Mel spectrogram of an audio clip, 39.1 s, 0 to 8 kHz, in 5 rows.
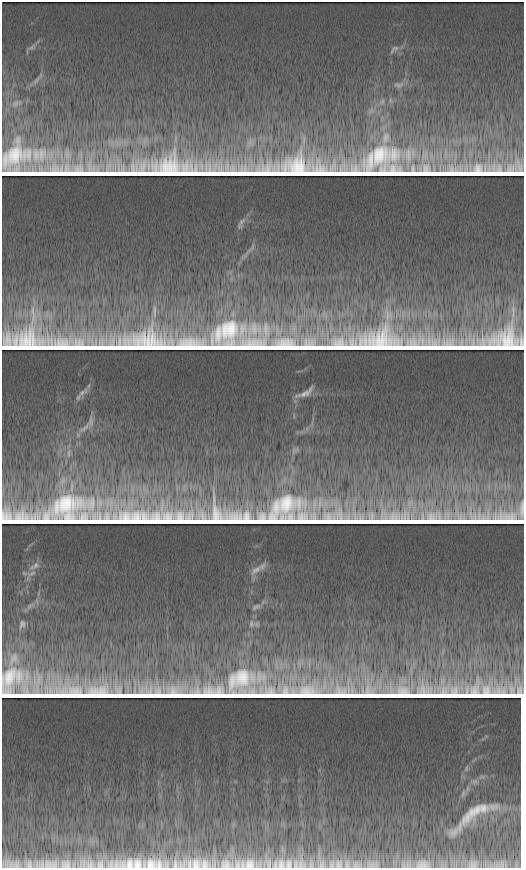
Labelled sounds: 0.3	0.7	humpback whale, 1.7 to 4.4 kHz
5.8	6.1	humpback whale, 1.5 to 4.2 kHz
11.3	11.7	humpback whale, 1.6 to 4.7 kHz
16.7	17.1	humpback whale, 1.7 to 4.6 kHz
20.0	20.4	humpback whale, 1.8 to 7.6 kHz
23.8	24.1	humpback whale, 1.7 to 6.2 kHz
27.2	27.6	humpback whale, 1.8 to 4.4 kHz
38.1	38.9	humpback whale, 0.80 to 4.3 kHz

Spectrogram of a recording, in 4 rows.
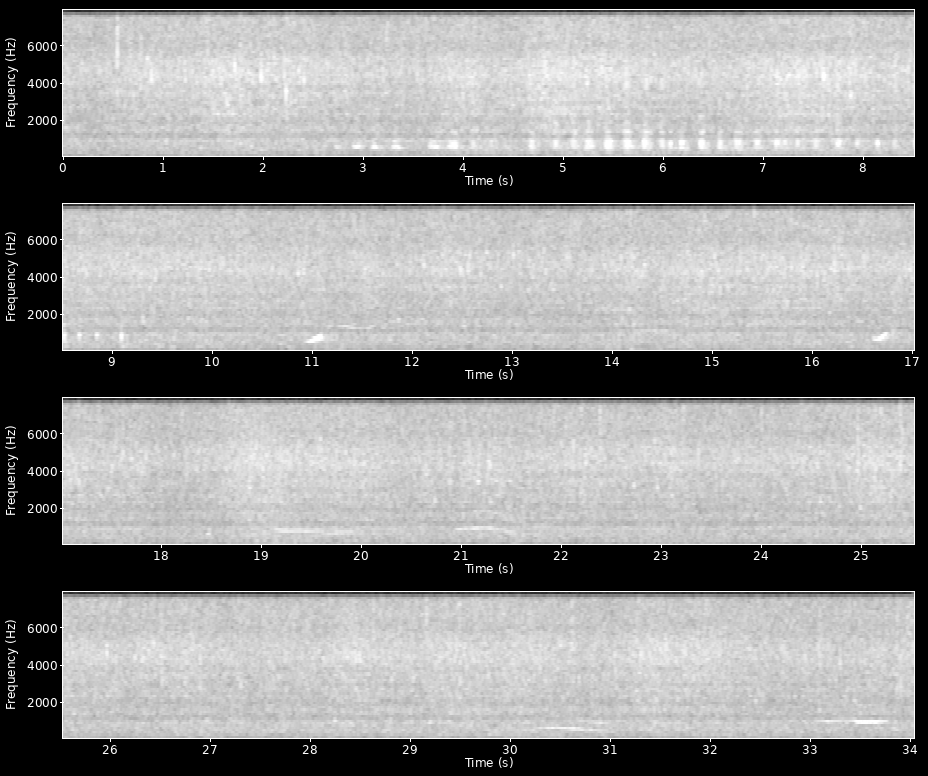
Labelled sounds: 11.2	11.6	humpback whale, 1.2 to 1.4 kHz
14.2	14.6	humpback whale, 1.0 to 1.2 kHz
19.1	19.6	humpback whale, 0.78 to 0.88 kHz
20.9	21.3	humpback whale, 0.81 to 0.97 kHz
33.0	33.8	humpback whale, 0.84 to 1.1 kHz

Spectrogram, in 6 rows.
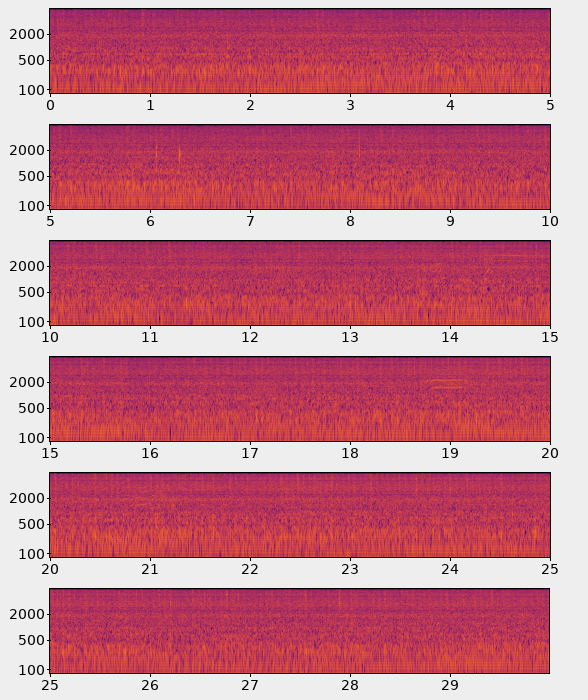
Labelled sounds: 14.4	14.8	killer whale, Bigg's (transient), 3.5 to 3.8 kHz
18.7	19.2	killer whale, Bigg's (transient), 1.5 to 2.3 kHz

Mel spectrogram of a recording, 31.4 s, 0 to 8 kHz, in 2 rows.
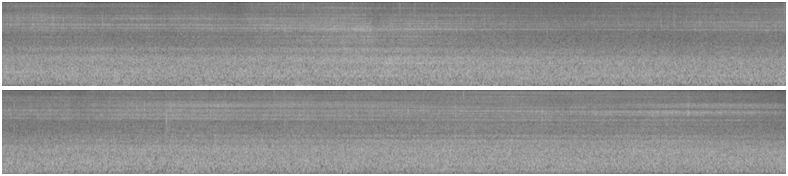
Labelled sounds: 1.1	1.7	vessel noise, 5.7 to 7.4 kHz
2.2	2.4	vessel noise, 4.4 to 4.6 kHz

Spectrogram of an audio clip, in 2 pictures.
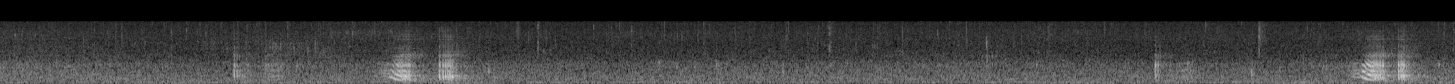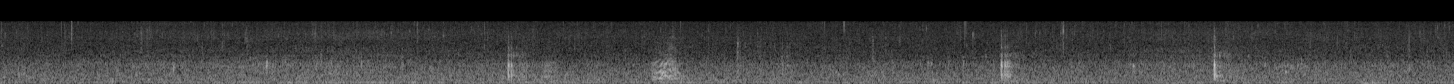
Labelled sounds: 3.8	4.2	croaking sound likely from a nearby submerged object, 0.81 to 1.8 kHz
13.5	13.9	croaking sound likely from a nearby submerged object, 0.78 to 1.1 kHz
21.1	21.3	croaking sound likely from a nearby submerged object, 0.78 to 1.2 kHz

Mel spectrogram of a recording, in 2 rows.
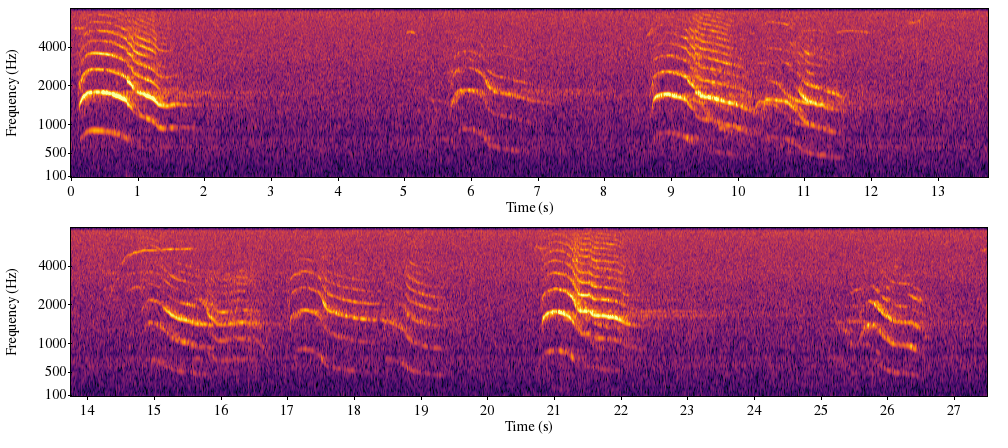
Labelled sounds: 0.1	1.7	killer whale, Bigg's (transient), 0.80 to 7.2 kHz
5.6	7.1	killer whale, Bigg's (transient), 0.80 to 2.8 kHz
8.7	11.8	killer whale, Bigg's (transient), 0.80 to 6.9 kHz
14.5	16.1	killer whale, Bigg's (transient), 0.93 to 5.8 kHz
17.0	19.3	killer whale, Bigg's (transient), 0.83 to 3.7 kHz
20.8	22.3	killer whale, Bigg's (transient), 0.80 to 6.2 kHz
25.2	26.6	killer whale, Bigg's (transient), 0.80 to 3.2 kHz

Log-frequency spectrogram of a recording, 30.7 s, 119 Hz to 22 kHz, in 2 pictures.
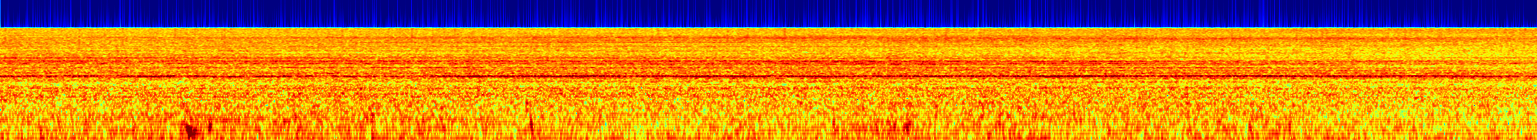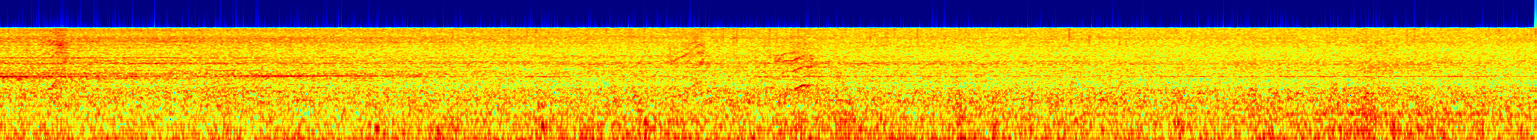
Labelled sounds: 23.0	23.6	killer whale, 0.78 to 3.6 kHz

